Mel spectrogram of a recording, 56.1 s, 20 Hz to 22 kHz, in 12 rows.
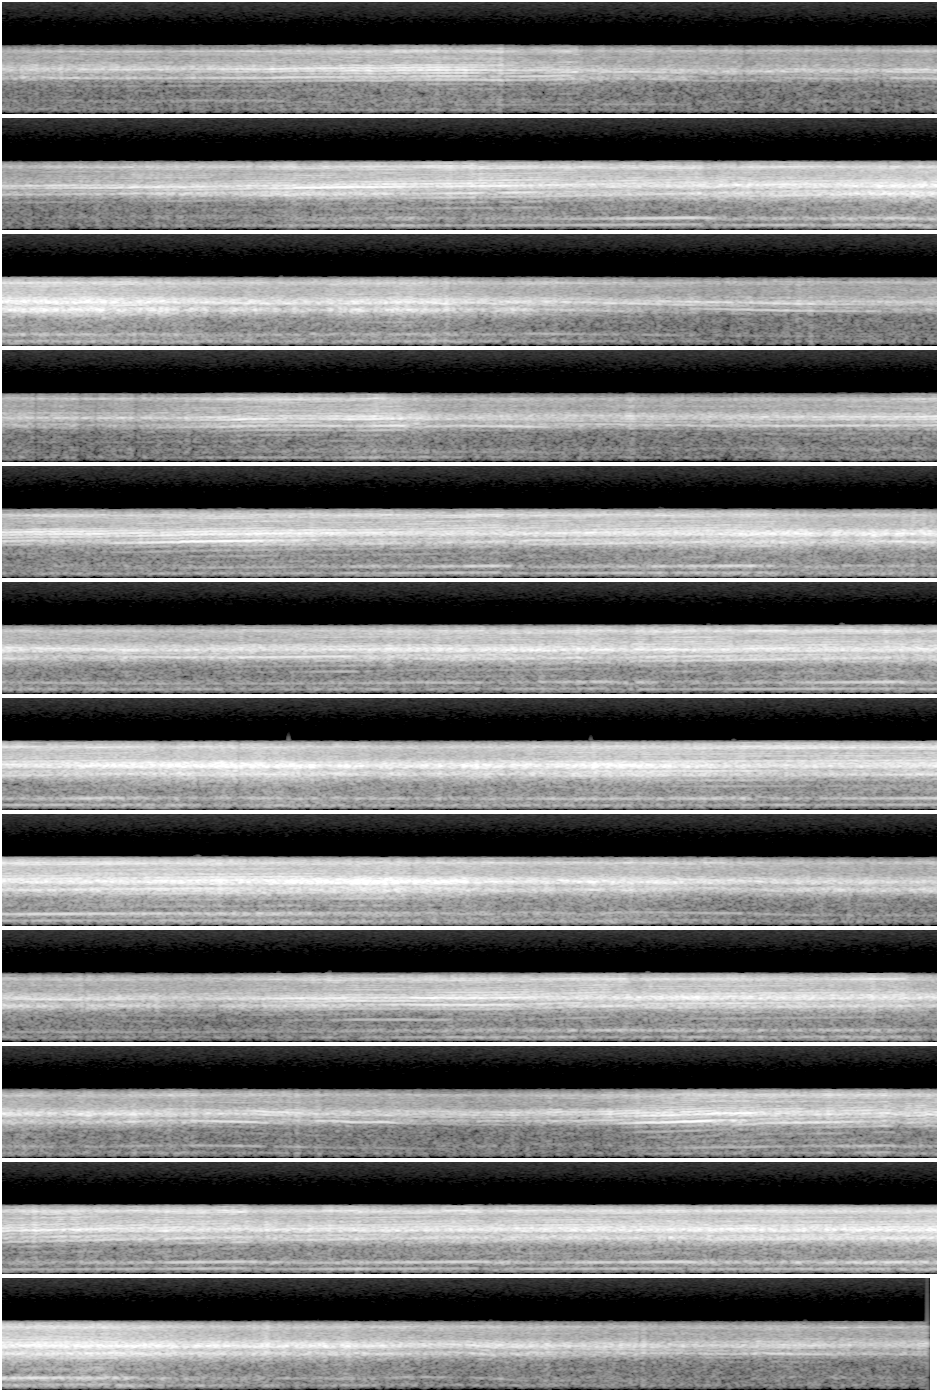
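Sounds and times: racing engine revving: 0:04.8 - 0:13.5, 0:18.0 - 0:44.1, 0:45.0 - 0:54.7.

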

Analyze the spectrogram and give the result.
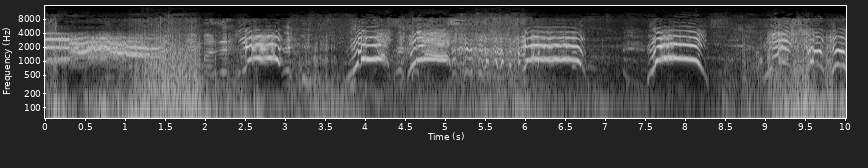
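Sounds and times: men screaming: 0:00.0 - 0:01.6, 0:02.4 - 0:03.2, 0:03.8 - 0:06.8, 0:07.5 - 0:08.3.

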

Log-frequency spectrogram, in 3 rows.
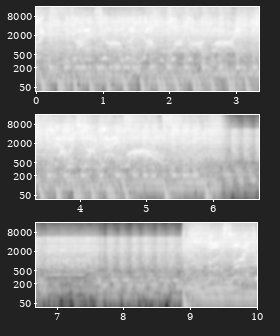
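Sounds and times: punk band loud hit: 0:00.0 - 0:06.3.

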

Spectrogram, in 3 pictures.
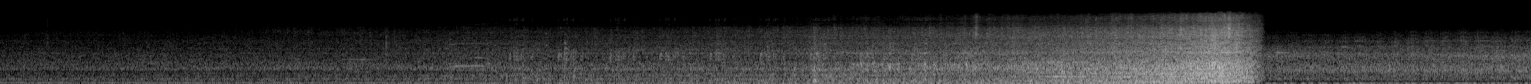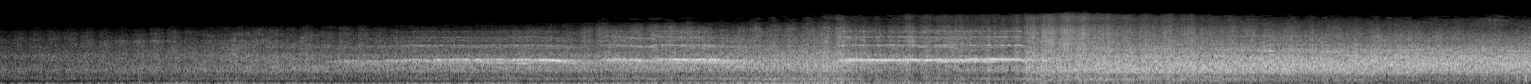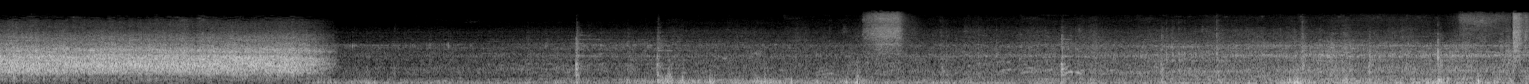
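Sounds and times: steam locomotive approaching: 0:00.0 - 0:45.9
train wheels on rails: 0:00.0 - 0:45.9
train whistle blasts: 0:23.6 - 0:25.7.

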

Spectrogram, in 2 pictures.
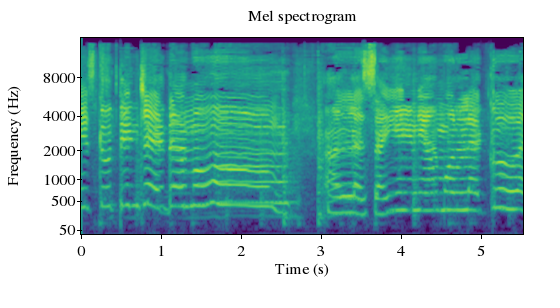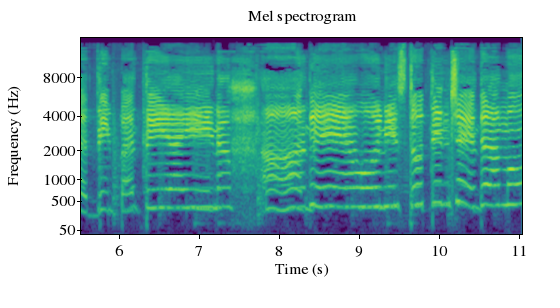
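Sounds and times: girls singing worship song: 0:00.0 - 0:11.0.

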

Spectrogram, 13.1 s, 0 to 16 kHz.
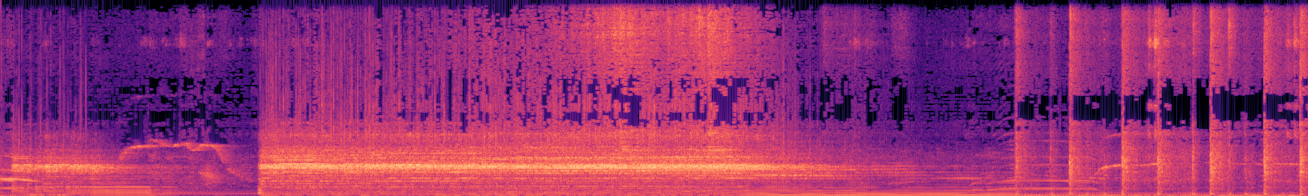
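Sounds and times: surf rock band playing: 0:00.0 - 0:13.0.

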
